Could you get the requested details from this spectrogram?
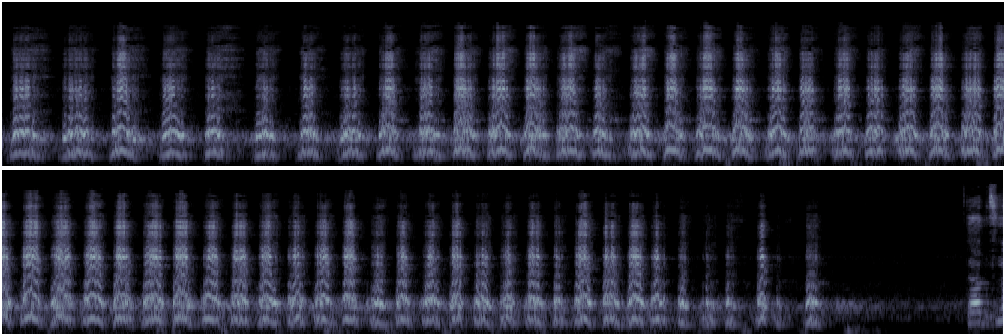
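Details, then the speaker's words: Fetal Doppler placed on the ribs of a woman picks up her deep breathing as fast, even whooshing pulses that mimic a fetal heartbeat, with her own faint heartbeat in the background: maternal breathing artifact, not a fetal heartbeat. "I'm just going to breathe in real deep here see it thinks that my breaths could be a heartbeat but it's obviously not a heartbeat"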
